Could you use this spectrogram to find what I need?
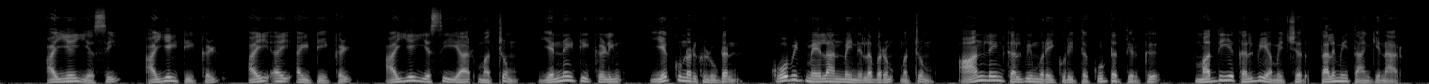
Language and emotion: Tamil, neutral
